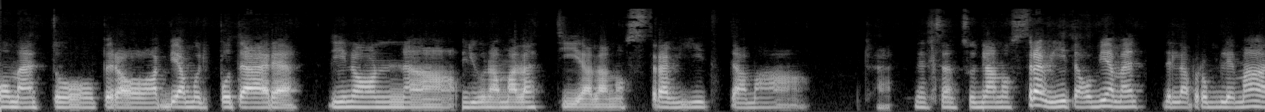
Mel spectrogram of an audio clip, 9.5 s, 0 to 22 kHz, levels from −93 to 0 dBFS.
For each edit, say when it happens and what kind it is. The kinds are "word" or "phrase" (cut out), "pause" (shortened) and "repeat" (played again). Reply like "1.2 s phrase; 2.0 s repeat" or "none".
2.4 s pause; 3.5 s word; 6.7 s pause; 7.4 s word; 8.6 s phrase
